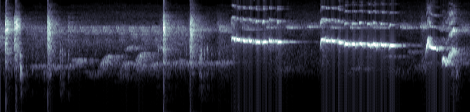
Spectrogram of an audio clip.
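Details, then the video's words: White-rumped shama, a singing murai batu used as a training and provoking song, giving clicks and short notes followed by long clear whistles sliding down, some held high and steady, with a final burst of sharp notes. "Pancingan emosi dan masteran murai batu gacor | shama bird singing"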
